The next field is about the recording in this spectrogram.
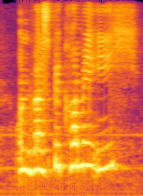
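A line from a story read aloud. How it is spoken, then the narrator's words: Impatient high voice calling. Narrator (German): rief eine helle Stimme ungeduldig dazwischen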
